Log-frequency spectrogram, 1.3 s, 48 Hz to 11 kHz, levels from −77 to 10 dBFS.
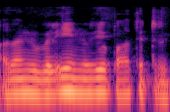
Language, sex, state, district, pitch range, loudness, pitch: Tamil, male, Tamil Nadu, Kanyakumari, 115-125 Hz, -13 LUFS, 120 Hz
